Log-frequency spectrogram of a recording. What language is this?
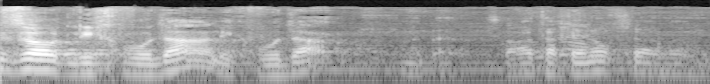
Hebrew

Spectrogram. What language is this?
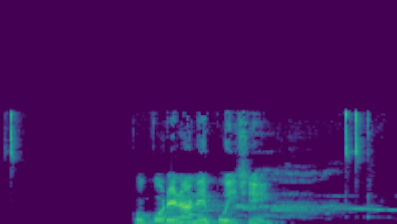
Huarijio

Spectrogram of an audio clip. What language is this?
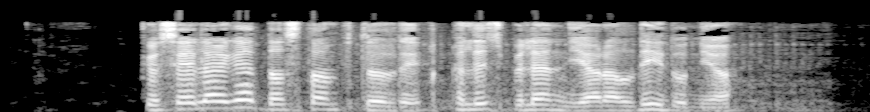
Uyghur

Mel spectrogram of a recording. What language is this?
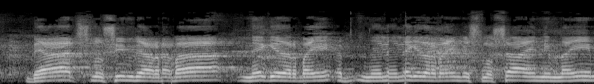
Hebrew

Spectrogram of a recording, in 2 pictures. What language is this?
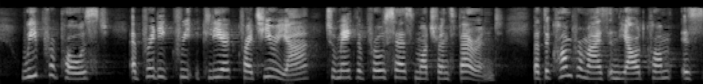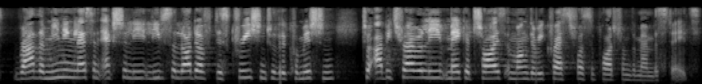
English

